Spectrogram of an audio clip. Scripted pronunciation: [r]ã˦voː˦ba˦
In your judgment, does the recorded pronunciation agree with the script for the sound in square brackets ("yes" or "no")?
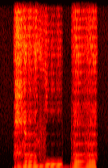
no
